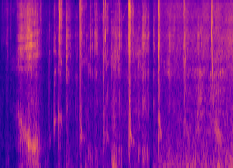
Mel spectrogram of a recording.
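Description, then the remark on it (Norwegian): A man chews loudly, with wet crunches and smacking bites coming in irregular bursts, and no talking over it. “det ble litt for mye av ASMR der. Jeg, jeg muta den til han er ferdig å tygge.”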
